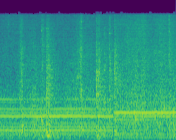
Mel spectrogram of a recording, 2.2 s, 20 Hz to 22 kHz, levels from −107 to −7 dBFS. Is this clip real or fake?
fake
